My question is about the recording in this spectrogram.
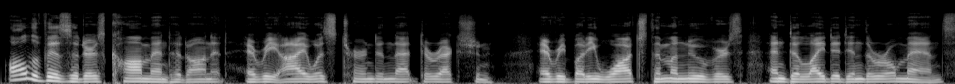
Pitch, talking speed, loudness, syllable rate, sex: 130 Hz, 140 wpm, -17 LUFS, 4.9 syllables/s, male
